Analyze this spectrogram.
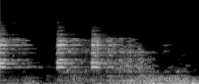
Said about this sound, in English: Pull up, Rochester. We'll stop here. Honk the horn. Maybe somebody will come out.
